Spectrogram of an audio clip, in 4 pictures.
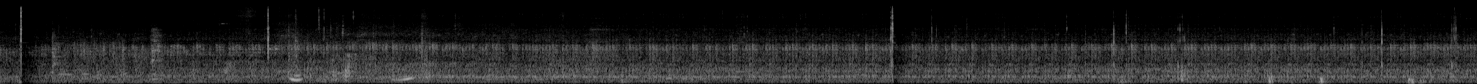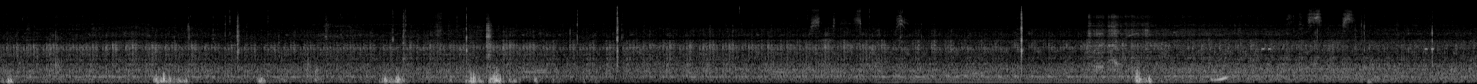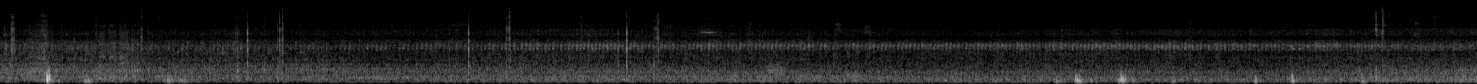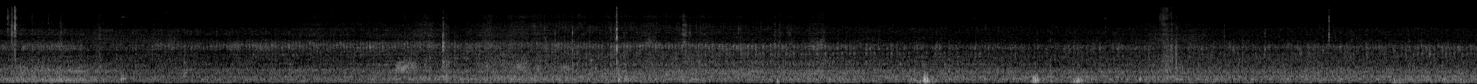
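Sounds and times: vehicle engine idling: 0.0 - 59.0
low voices: 0.4 - 8.1, 22.0 - 31.4, 47.6 - 52.6.

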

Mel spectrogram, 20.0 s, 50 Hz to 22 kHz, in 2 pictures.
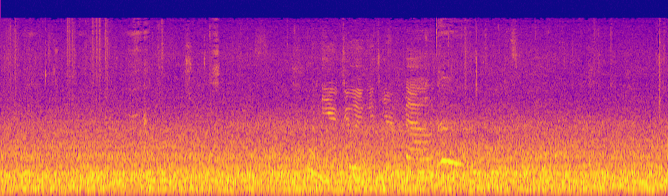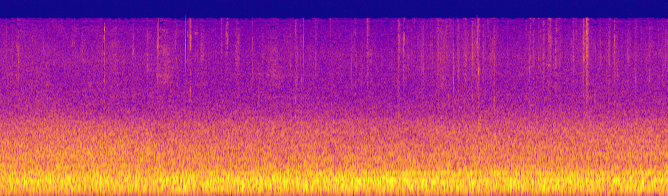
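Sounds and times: airliner cabin noise: 0.0 - 20.0.

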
